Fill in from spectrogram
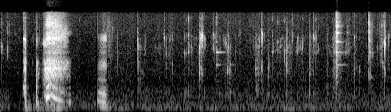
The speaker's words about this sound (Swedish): Okej, okay, jag tar en riktig tugga då. Ja, ja men skål då! Ja, skål. Det blir ingen fras här. Nej, det är bara en massa smask.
